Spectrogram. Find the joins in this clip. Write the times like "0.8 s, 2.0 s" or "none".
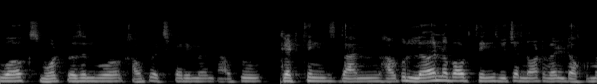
none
